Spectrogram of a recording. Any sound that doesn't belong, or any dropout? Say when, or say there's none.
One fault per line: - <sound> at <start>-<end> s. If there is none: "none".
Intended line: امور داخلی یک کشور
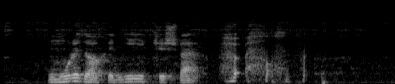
- laugh at 2.2-3.1 s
